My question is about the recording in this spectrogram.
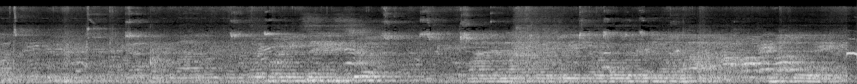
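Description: A basketball bouncing on the court a few times during play, with players and spectators shouting and talking throughout.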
